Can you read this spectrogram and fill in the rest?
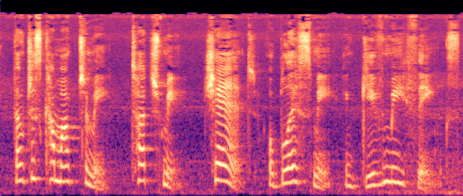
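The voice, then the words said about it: Australian accent. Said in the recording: “excuse the Australian accent. I know it can be a little bit hard to understand ... your delightful Australian accent”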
